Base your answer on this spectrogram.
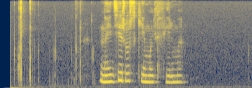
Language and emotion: Russian, neutral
